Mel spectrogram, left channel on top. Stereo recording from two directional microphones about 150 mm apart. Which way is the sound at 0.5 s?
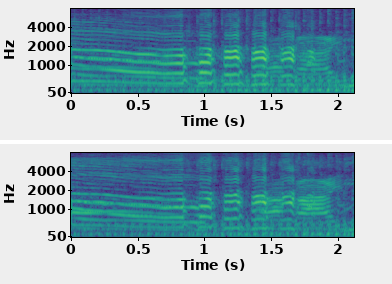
70° left (ahead or behind).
